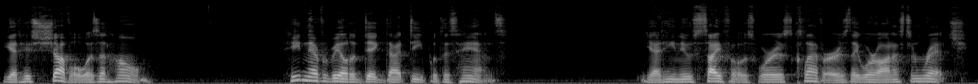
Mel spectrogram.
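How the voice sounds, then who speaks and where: A man narrating a scripted fairy tale as a storyteller, in a measured, deliberate way. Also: mid-range voice. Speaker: storyteller narrating his own fairy tales.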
